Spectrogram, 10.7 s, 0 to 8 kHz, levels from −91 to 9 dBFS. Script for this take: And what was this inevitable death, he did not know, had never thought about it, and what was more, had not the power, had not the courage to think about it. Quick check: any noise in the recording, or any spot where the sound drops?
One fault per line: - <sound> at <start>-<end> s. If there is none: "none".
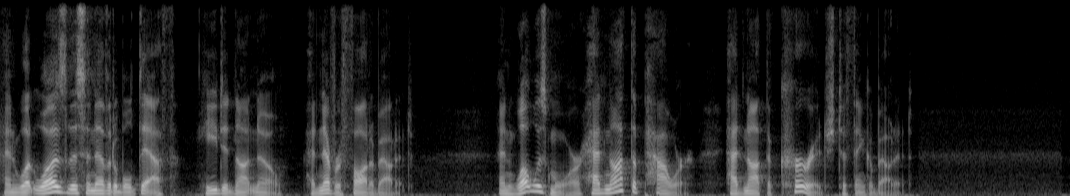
none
